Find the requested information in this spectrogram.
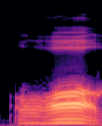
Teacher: غا غین کو موٹا، مد اصلی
